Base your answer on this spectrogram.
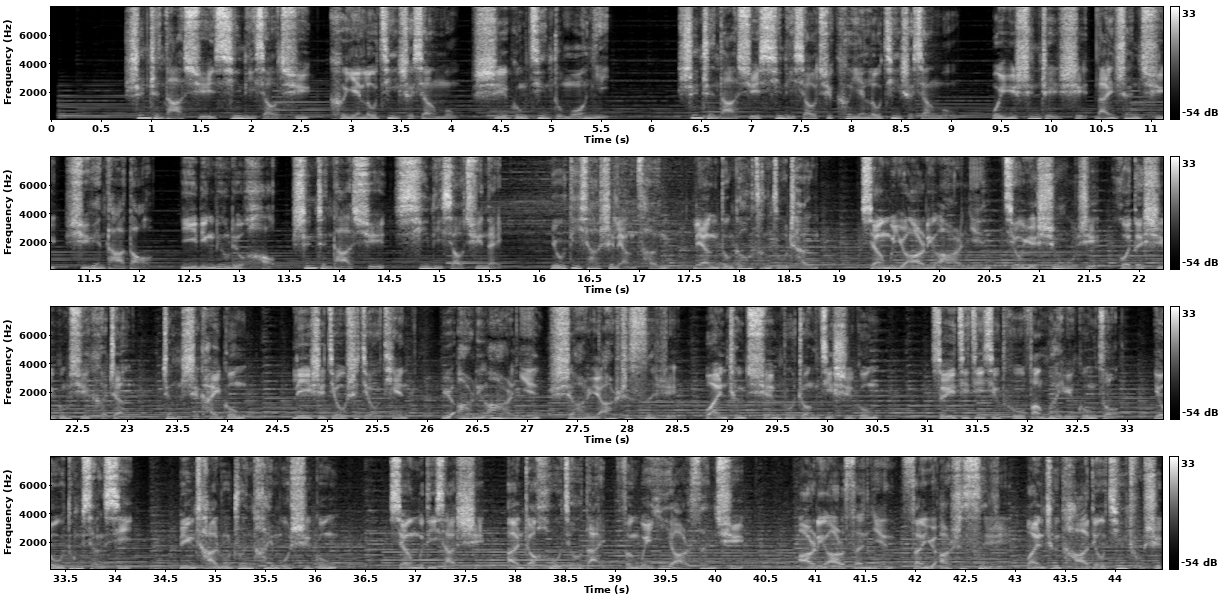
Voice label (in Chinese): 男 工程汇报; 深圳大学西丽校区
